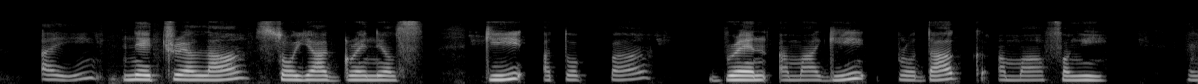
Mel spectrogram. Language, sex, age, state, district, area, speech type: Manipuri, female, 18-30, Manipur, Kangpokpi, urban, read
